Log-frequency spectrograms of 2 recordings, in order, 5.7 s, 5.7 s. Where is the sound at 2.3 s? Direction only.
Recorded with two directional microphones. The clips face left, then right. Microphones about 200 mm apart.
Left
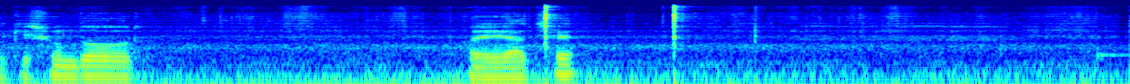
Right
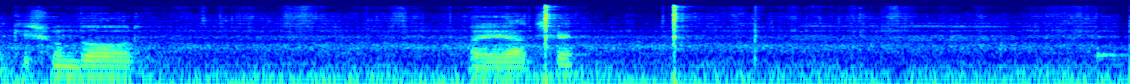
55° left (ahead or behind).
